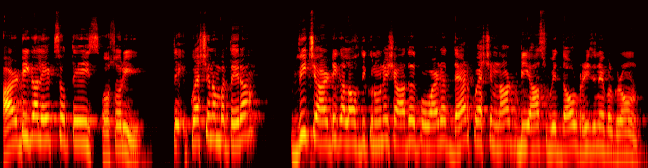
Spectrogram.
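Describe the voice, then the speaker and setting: A Pakistani-accented man teaching a law exam prep class, reading each question out slowly and then explaining it. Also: very high voice, darkish tone. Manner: reads English questions slowly, explains in Urdu. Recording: slightly dull lo-fi audio.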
